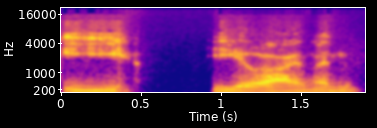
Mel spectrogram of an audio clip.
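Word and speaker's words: Ieoh Island: So, uh, they spell it I Oo Island um, but in pronounced Eio Island.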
